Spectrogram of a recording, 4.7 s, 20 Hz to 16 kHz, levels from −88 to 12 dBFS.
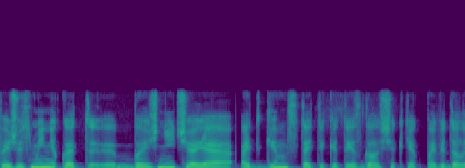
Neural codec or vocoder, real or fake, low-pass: none; real; 7.2 kHz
